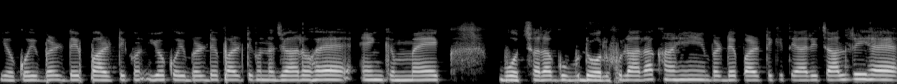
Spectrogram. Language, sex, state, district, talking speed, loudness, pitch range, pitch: Marwari, female, Rajasthan, Churu, 185 wpm, -17 LUFS, 200-210 Hz, 205 Hz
